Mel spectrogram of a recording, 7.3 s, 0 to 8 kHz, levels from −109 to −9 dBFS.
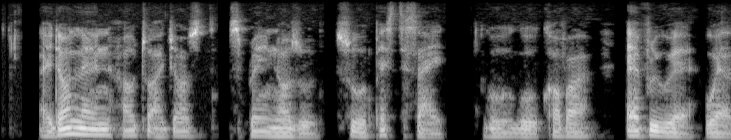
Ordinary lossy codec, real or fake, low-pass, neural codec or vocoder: none; real; none; none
